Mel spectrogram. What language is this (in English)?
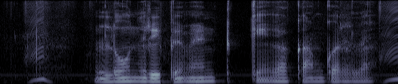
Bhojpuri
